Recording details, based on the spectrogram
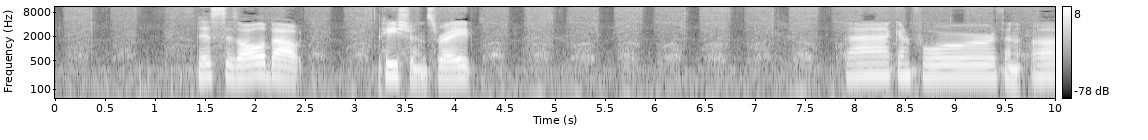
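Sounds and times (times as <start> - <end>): paintbrush swishing on canvas: 0.0 - 10.0.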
